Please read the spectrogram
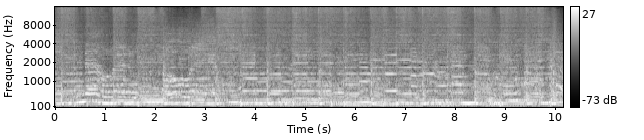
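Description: Live rock band playing: electric guitars, bass guitar and drum kit, with cymbals ringing through.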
